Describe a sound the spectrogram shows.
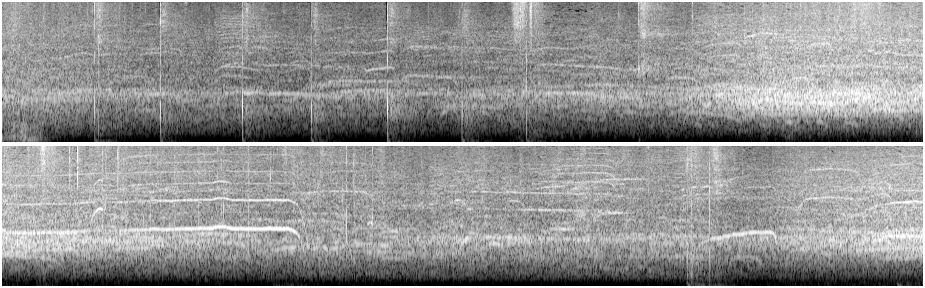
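A large crowd screams and cheers loudly.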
